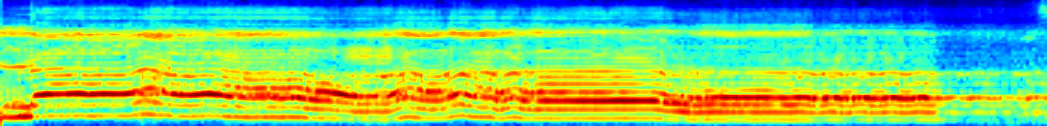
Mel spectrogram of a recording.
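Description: A man's solo voice in melodic Islamic devotional chanting, sung into a microphone: long held notes with quick wavering ornaments about two to three seconds in, then a lower held note that fades near the end.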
